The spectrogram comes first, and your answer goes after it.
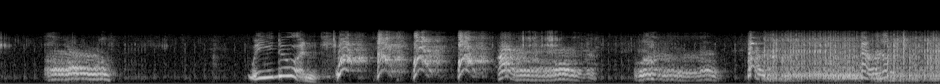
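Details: Indoors with a spring door stop, 13-week-old Norfolk Terrier puppy Cisco makes wavering whiny growls and a few sharp barks, ending with a long rattling buzz from the spring.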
